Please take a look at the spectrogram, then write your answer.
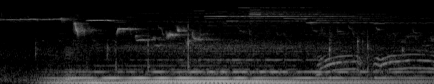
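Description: Chirping bird in the Lost Chronicles game, a few quick bright tweets and upward-sweeping calls over a steady low tonal drone, with no talking.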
